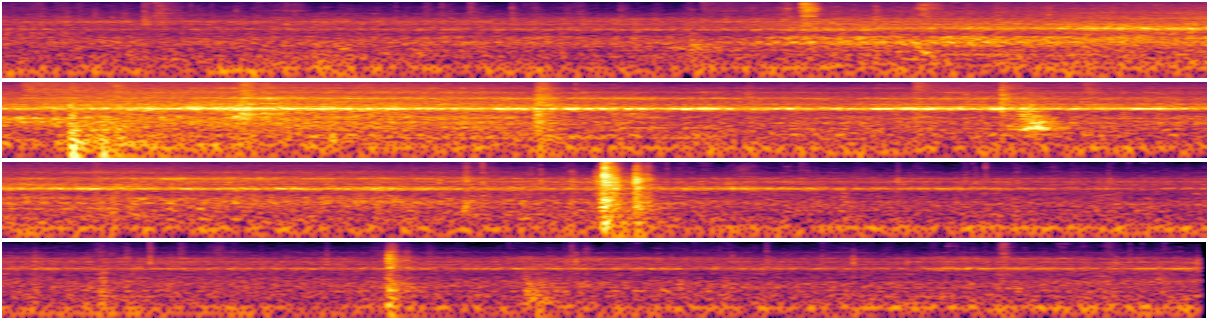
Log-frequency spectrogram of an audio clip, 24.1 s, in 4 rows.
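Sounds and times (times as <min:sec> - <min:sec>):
train rumbling at speed: 0:00.0 - 0:24.0.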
